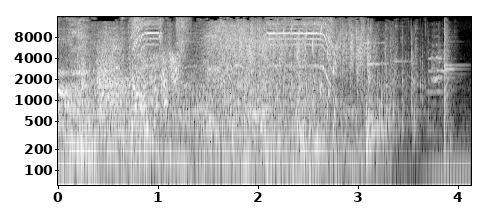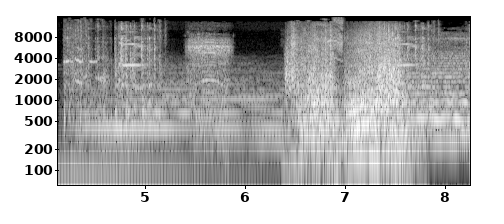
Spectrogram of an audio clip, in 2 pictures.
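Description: Cartoon action soundtrack: the music score under a dense burst of metallic impact and clatter sound effects in the first three seconds, then a steady held chord for about two seconds, then another short burst of effects near the end.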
